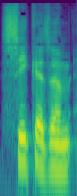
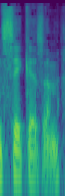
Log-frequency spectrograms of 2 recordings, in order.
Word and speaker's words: Sikhism: Before I go any further, I know there are two pronunciations of the faith, Sikhism and Sikhism. And for the purposes of this conversation, we're going with Sikh and Sikhism.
